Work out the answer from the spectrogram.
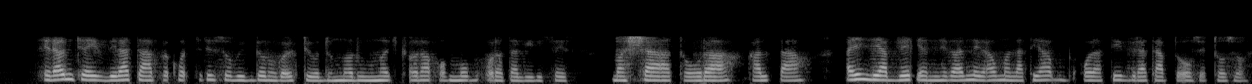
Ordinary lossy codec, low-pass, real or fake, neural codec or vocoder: AAC, 16 kbps; 3.6 kHz; fake; codec, 16 kHz in and 24 kHz out, 0.6 kbps, FocalCodec, streaming, 4096 codes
